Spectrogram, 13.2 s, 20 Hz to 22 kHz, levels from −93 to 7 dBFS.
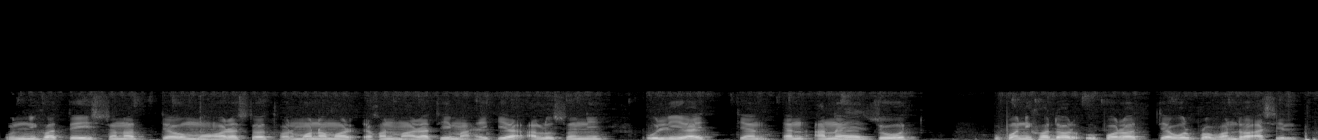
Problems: constant background noise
